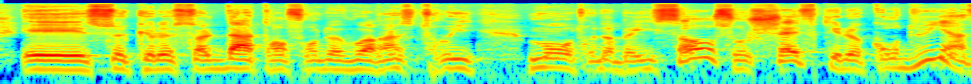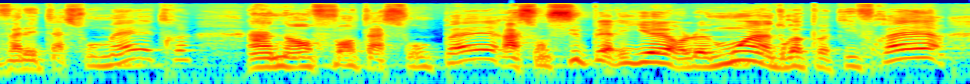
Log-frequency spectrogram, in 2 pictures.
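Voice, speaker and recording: A pompous, domineering master , acted by a man, lectures his young bride in classical verse. The delivery is hammy and declamatory, swinging widely in pitch, with a husky edge. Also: full character voice. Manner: hammy, declamatory stage acting. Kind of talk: classical French verse theatre monologue.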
